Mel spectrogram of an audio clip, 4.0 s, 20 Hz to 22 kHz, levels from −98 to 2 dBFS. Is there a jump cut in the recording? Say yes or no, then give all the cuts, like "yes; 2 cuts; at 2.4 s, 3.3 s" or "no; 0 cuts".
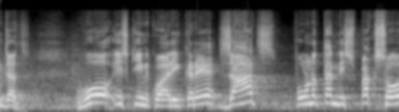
yes; 1 cut; at 2.2 s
